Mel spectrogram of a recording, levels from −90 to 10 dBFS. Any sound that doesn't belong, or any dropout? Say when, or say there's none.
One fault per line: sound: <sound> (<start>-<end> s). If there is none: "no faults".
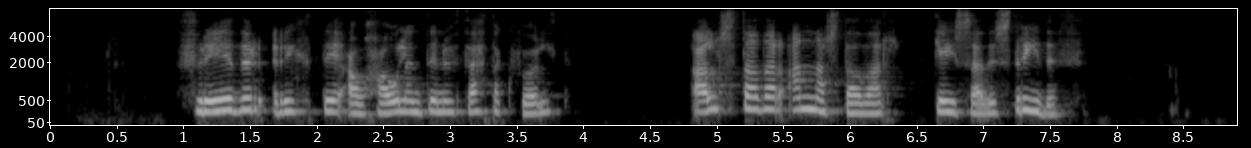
no faults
